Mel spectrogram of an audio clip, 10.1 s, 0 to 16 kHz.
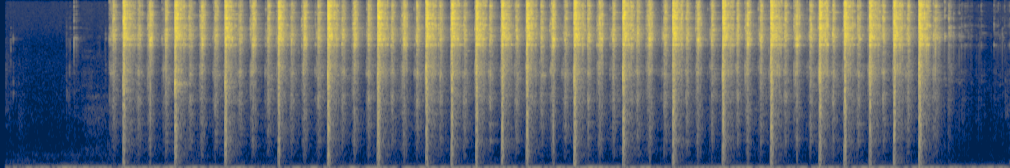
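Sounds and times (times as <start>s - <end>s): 
rhythm board percussion: 1.1s - 9.6s.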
